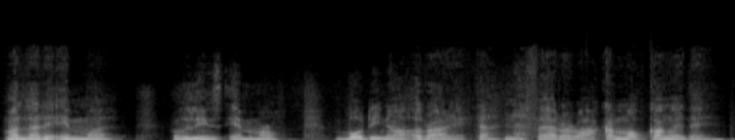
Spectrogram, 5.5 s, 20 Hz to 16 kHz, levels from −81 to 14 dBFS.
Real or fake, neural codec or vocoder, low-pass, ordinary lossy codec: fake; codec, 16 kHz in and 24 kHz out, 0.4 kbps, LongCat-Audio-Codec, fine tuned four codebook decoder; 10.8 kHz; AAC, 48 kbps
